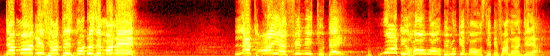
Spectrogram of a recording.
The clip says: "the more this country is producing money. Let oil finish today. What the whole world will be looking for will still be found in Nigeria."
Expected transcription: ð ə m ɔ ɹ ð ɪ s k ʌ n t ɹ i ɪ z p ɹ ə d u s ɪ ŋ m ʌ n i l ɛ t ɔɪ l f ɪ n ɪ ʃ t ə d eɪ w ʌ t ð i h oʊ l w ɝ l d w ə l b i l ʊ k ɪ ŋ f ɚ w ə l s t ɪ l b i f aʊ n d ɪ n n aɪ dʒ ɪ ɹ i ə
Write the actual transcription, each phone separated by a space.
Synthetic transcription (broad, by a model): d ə m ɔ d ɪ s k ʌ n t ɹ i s p ɹ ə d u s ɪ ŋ m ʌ n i l ɛ t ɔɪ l f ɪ n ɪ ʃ t ə d eɪ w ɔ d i h oʊ l w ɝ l w ə l b i l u k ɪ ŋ f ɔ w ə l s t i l b i f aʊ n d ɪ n n aɪ dʒ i ɹ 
